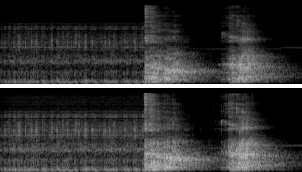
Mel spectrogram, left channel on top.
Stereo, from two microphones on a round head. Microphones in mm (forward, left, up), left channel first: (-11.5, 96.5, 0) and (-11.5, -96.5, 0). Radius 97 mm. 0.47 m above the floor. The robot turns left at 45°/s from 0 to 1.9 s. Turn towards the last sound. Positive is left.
turn(degrees=-60)  # may be behind; listen again after turning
